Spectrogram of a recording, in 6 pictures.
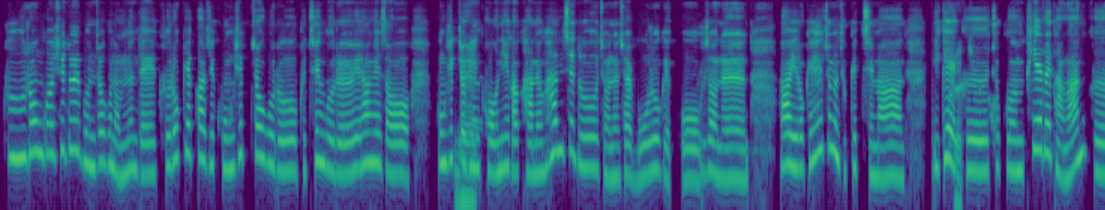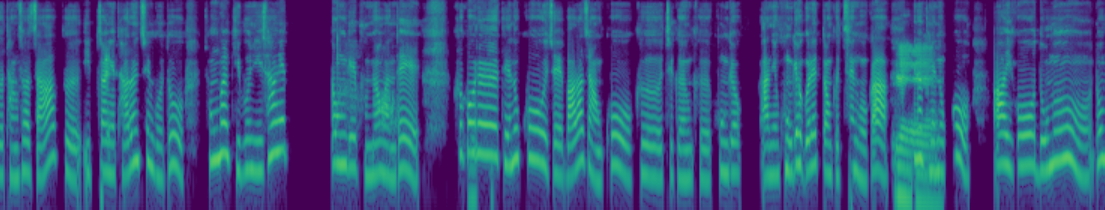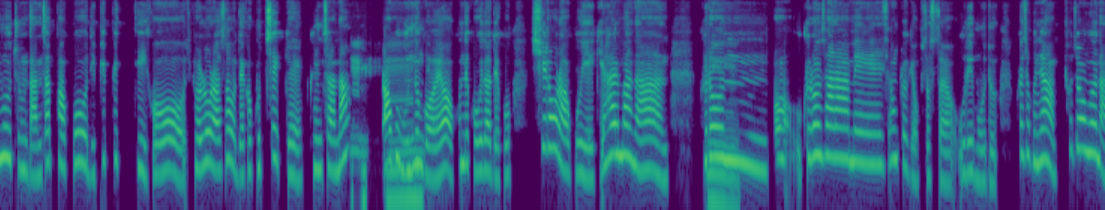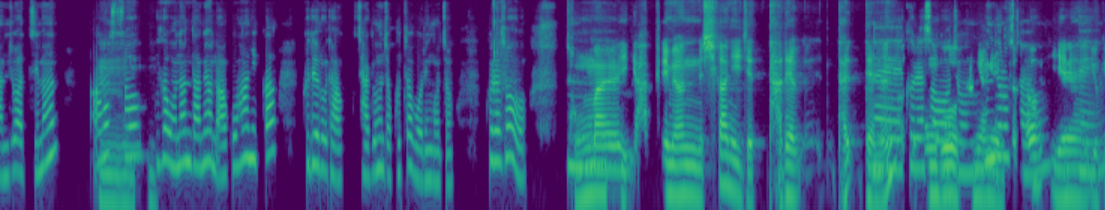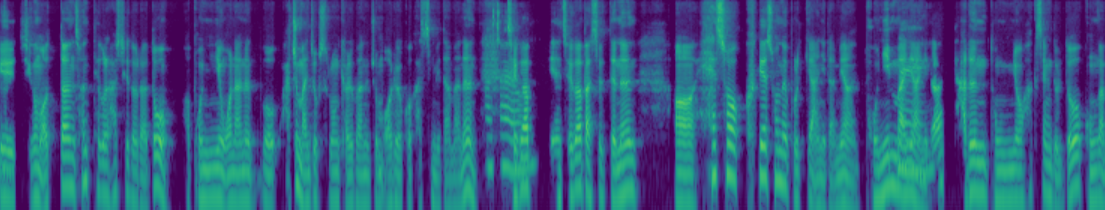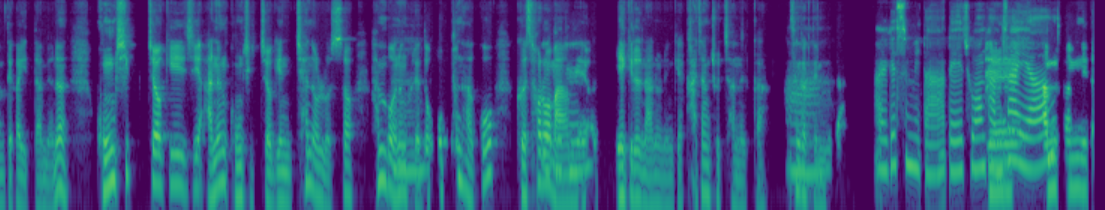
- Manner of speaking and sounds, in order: laughing while speaking: "공격을 했던"
- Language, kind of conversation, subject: Korean, advice, 동료와 업무 분담 비율을 다시 협의하려면 어떻게 해야 하나요?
